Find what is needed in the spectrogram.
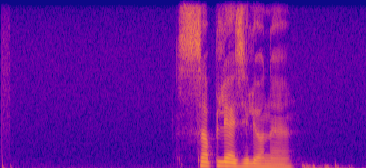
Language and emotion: Russian, angry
